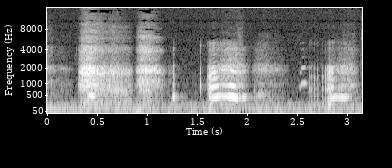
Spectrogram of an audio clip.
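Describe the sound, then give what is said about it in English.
Strained, panting breaths: several sharp gasping inhales and exhales with faint voiced whimpers, coming in uneven bursts. “I can hear you straining and panting”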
